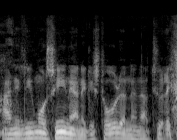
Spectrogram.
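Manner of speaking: usual speaking voice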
